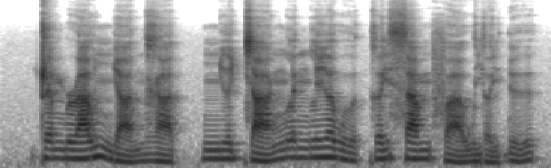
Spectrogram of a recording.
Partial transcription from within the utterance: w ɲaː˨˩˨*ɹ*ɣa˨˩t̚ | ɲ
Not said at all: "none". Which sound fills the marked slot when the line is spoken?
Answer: n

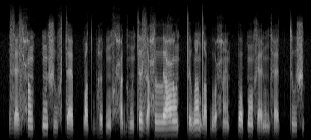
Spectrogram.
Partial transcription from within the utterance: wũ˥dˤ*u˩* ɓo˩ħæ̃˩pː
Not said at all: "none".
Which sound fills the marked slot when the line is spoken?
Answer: ɯ˩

